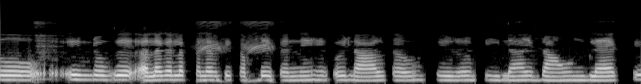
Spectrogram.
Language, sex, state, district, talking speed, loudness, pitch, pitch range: Hindi, female, Haryana, Charkhi Dadri, 170 wpm, -16 LUFS, 200 Hz, 195-210 Hz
